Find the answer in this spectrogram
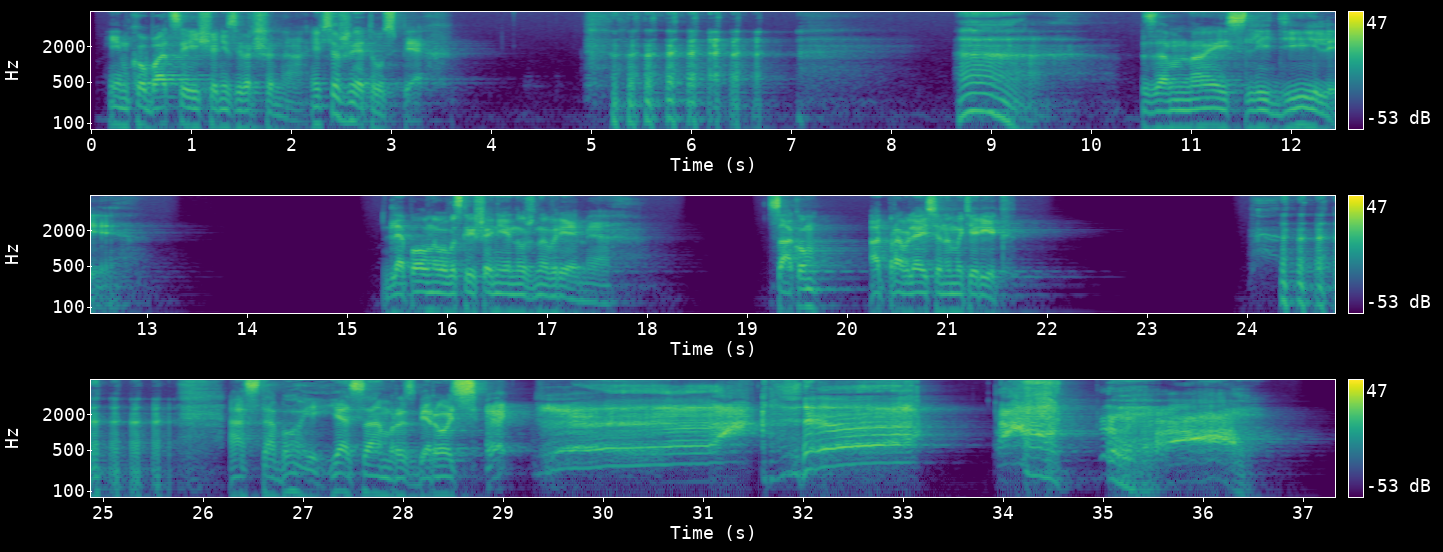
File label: cinematic voice, ru; lineage2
